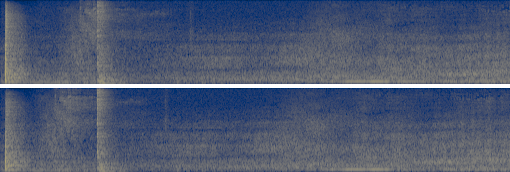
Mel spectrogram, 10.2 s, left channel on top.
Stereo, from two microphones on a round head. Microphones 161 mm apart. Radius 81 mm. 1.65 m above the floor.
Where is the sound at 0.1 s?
55° left (ahead or behind), 1.4 m.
